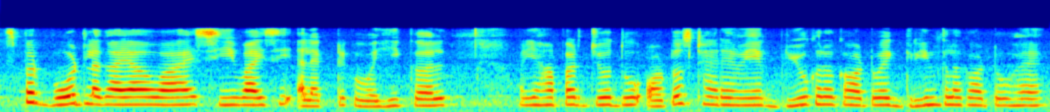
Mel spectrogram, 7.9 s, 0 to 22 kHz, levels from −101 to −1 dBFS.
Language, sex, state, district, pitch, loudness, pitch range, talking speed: Hindi, female, Bihar, Patna, 255 Hz, -17 LUFS, 245-265 Hz, 230 wpm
